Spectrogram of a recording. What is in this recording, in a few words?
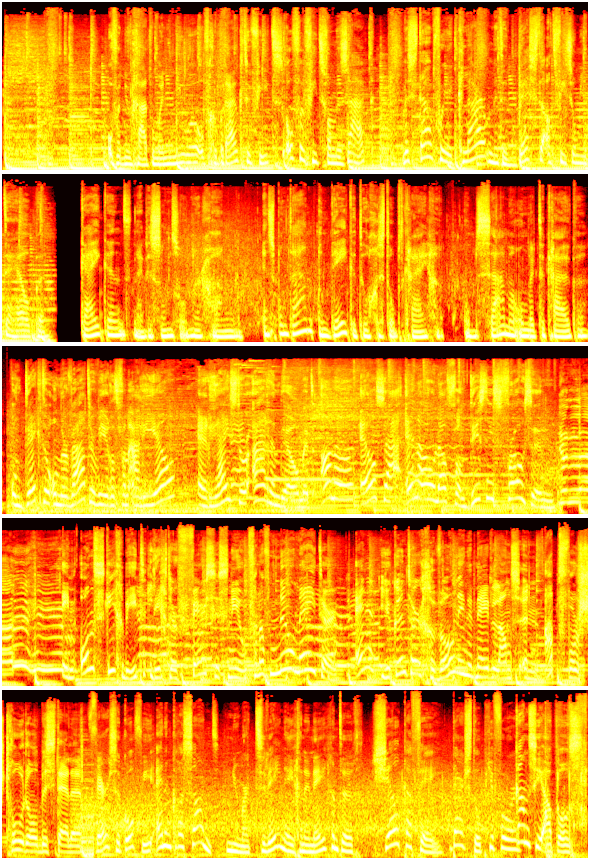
STEM DEMO, commercials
